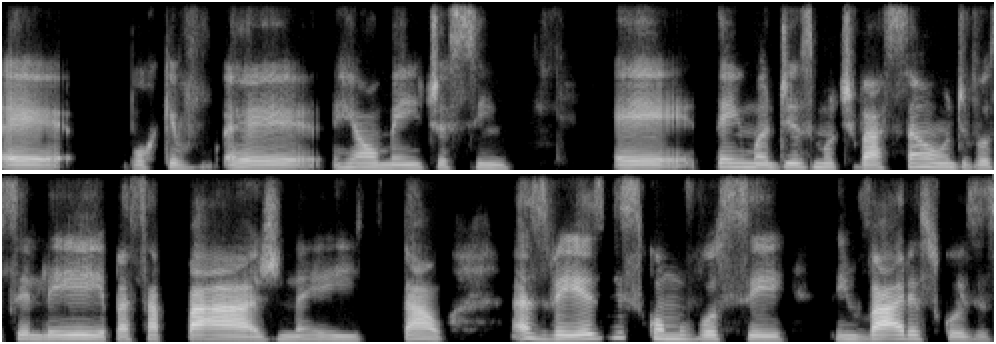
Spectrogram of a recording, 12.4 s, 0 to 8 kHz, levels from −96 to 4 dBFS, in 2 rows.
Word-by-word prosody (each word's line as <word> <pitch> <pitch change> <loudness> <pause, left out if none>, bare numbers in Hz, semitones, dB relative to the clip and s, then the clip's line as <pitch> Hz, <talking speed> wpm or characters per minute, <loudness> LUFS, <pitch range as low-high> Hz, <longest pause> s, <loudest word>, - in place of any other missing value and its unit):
eh 150 - +2 0.4
,porque 155 +3 -7
v 155 - -11 0.2
eh, 155 -5 -1
realmente 160 -1 -3
assim, 160 -2 -4 0.7
eh, 150 -3 0
tem 185 0 -2
uma 170 -2 -2
desmotivação 175 +2 -1
de 170 - -6
você 165 +2 -6
ler, 175 0 -1
passar 160 0 -1
página 165 -2 +6
e 165 -1 -8 0.3
tal, - - +4 0.4
às 205 -6 0
vezes, 205 +8 +1
como 200 -3 -2
você 175 -2 -3 0.3
tem 170 0 -7
várias 180 +2 +5
coisas 155 -2 -9
170 Hz, 115 wpm, -23 LUFS, 160-180 Hz, 0.7 s, página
